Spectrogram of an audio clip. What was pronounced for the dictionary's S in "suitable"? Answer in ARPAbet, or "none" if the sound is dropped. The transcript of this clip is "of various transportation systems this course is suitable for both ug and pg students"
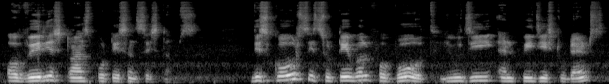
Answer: S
